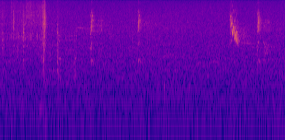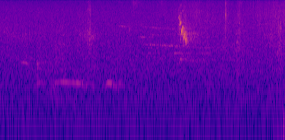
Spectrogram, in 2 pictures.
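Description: Songbirds chirping: a few sharp, high chirps that sweep downward, one about three and a half seconds in and another about seven seconds in, with faint thin whistles and a short low call between them, over quiet outdoor background hiss.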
